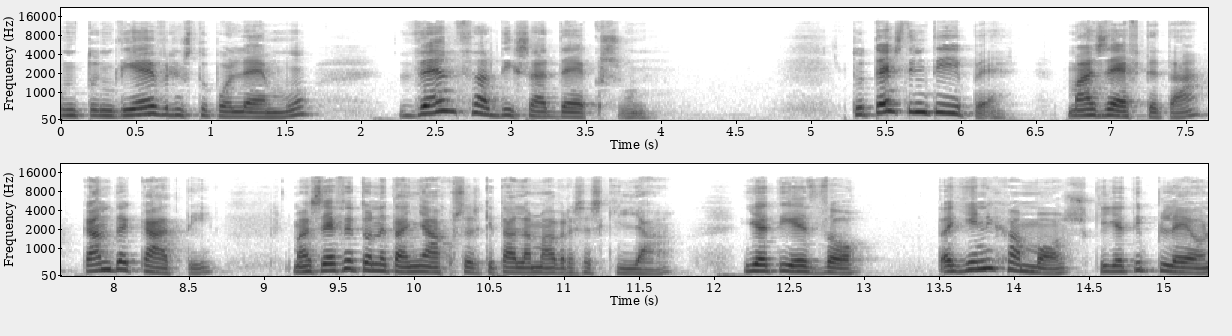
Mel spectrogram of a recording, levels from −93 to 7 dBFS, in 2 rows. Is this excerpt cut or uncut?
uncut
